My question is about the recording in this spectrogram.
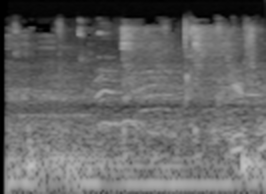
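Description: A basketball being dribbled on a hardwood court over arena crowd noise.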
